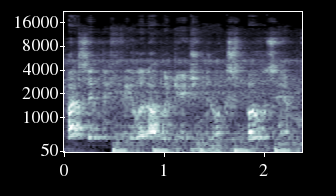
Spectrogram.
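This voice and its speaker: An actor playing an arrogant, condescending male villain in a video game, with smug, theatrical swings in pitch. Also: huge pitch swings, fast talker, creaky, exaggerated voice. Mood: ranting. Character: arrogant sneering male riddle-obsessed villain, adult. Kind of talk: video game voice acting, taped patient interviews. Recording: echoey with loud music underneath.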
